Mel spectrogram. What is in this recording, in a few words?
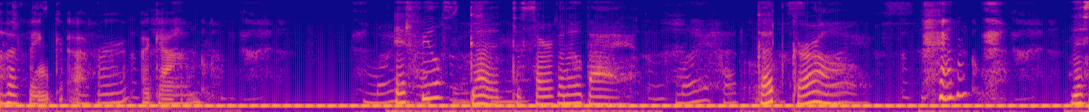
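[F4A] Bimbo Mantras [Hypnosis][Binaurals][Snaps][Brainwashing][Mantra]; [Bimbofication]; [Loop]; [Obedienc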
